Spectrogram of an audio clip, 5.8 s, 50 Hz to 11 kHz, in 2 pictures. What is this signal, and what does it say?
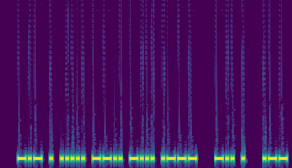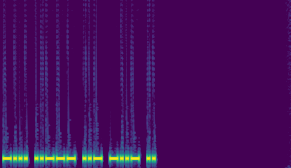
Morse code, heard as a keyed tone, about 46 wpm, 700 Hz. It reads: KE5ZBJ DE WB2UXI
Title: USA Callsign DE Callsign 45wpm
